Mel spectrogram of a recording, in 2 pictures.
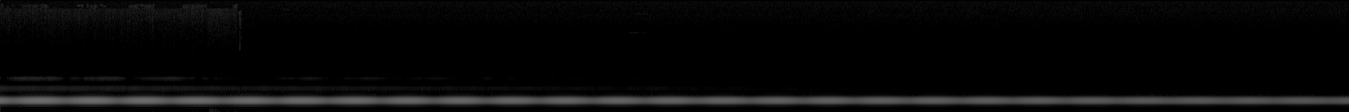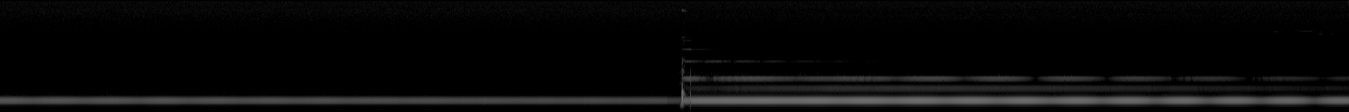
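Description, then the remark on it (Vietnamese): A meditation bell rings with a long, steady hum that slowly pulses as it fades, then is struck again near the end and swells back to full resonance. No voices are heard. “Tôi để cho tiếng chuông ngân vang trong trái tim mình.”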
